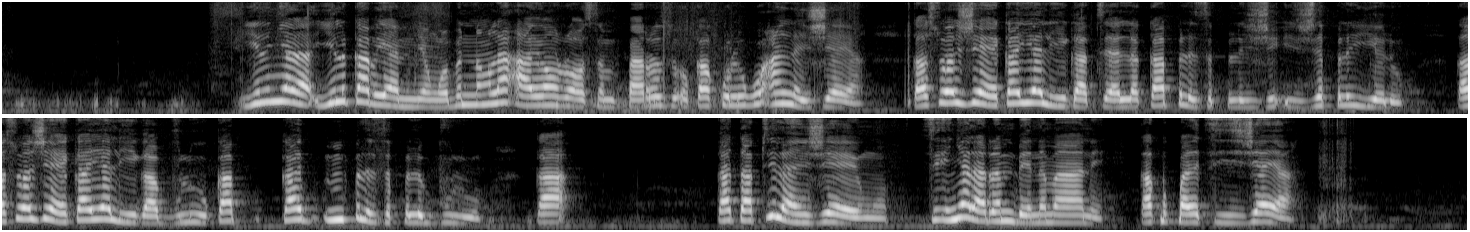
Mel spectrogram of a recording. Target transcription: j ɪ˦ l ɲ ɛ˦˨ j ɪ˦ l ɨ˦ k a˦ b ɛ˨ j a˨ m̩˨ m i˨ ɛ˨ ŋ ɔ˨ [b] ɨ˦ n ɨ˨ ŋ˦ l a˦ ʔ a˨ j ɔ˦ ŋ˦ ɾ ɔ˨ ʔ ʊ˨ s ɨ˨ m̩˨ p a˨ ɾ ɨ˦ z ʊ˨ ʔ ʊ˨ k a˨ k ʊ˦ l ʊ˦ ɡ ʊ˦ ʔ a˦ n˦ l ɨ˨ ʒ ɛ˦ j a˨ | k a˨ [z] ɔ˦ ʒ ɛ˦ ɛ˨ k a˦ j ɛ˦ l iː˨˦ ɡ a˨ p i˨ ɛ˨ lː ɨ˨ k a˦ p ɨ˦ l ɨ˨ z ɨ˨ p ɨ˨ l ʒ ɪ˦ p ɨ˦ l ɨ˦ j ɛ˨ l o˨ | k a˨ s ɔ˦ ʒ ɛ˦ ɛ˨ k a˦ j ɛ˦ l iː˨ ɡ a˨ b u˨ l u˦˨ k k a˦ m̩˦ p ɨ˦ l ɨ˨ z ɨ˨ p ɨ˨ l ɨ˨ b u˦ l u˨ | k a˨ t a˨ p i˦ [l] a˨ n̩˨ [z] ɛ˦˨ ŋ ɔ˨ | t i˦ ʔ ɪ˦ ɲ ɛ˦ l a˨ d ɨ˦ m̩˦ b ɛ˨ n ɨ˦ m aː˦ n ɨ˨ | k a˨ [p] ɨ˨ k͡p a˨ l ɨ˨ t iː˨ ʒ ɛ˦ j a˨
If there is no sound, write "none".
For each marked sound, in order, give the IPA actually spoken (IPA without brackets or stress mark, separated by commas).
b, s, l, ʒ, k͡p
